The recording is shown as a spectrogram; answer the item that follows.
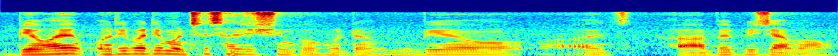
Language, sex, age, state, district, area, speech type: Bodo, male, 30-45, Assam, Kokrajhar, rural, spontaneous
